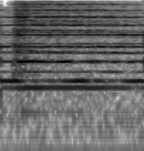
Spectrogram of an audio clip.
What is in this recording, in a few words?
Church Be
